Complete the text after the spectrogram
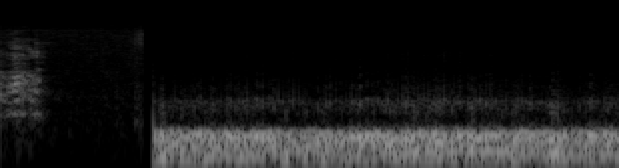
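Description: A sea lion blows bubbles underwater with a dull rushing rumble.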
